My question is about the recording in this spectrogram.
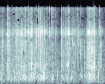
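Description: Clear plastic poly bag around folded clothing crinkling continuously as it is handled.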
